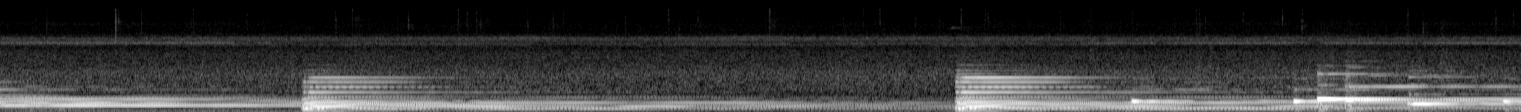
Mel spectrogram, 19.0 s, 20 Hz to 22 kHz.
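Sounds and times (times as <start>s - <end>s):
steady high hiss: 0.0s - 19.0s
sustained keyboard chords: 12.0s - 19.0s.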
